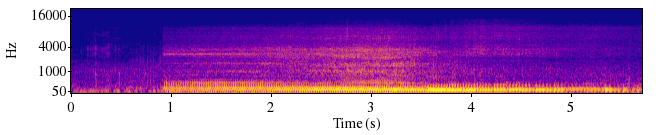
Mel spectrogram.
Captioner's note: bike engine roaring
